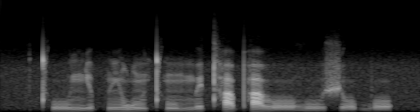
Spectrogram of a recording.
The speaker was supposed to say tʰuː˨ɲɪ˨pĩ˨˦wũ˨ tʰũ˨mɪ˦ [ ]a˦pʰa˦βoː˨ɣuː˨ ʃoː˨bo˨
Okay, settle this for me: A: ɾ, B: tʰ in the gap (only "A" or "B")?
B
